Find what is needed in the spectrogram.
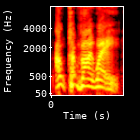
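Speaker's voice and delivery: put-on high old man bursting out in rage; explosive rage. A narrator's reading. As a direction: explode at the guard. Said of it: "the doctor exploded".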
